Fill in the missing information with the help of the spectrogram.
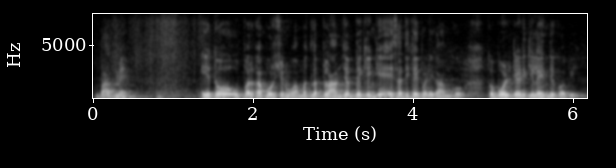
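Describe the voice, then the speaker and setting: A man's voice: a little high, a little fast. A man teaching a drawing lesson, talking as he draws and checking often with "right?". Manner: talks while drawing, many checks like "right?". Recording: dull lo-fi sound.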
